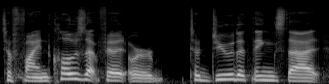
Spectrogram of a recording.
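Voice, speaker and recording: A woman's voice: lowish voice, lively intonation, unhurried, darkish tone, clean tone, no room sound, studio quality. A woman hosting a podcast in a casual, informal conversational style. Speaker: podcast host. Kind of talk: casual chat.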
